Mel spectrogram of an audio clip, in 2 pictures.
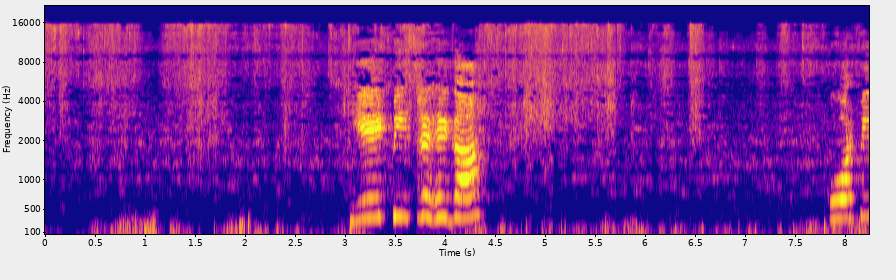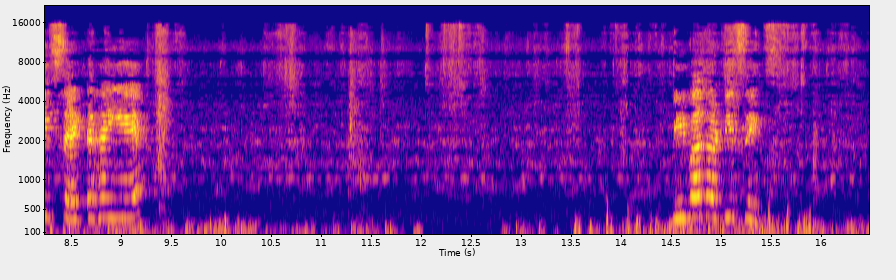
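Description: A plastic wrapper rustles and crinkles.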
